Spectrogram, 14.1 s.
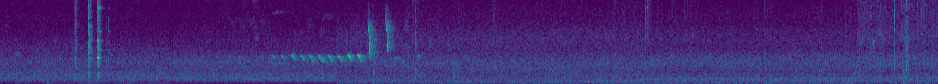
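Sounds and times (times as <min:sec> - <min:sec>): steady rushing background noise: 0:00.0 - 0:14.0
songbird trilling: 0:04.0 - 0:06.2.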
